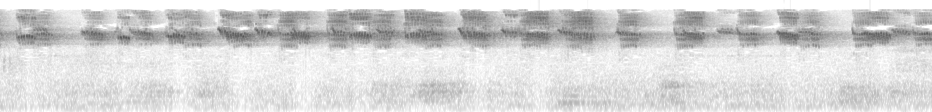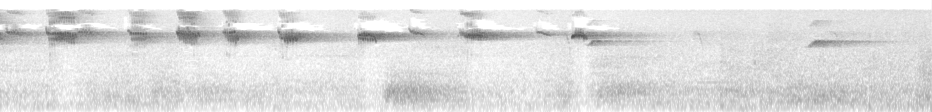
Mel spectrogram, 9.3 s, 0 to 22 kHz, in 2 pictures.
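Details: Nestling Black redstarts in Portugal in mid-May 2020, recorded close to the nest, beg with a dense stream of very high, thin, hissy notes, several per second, fading out near the end.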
